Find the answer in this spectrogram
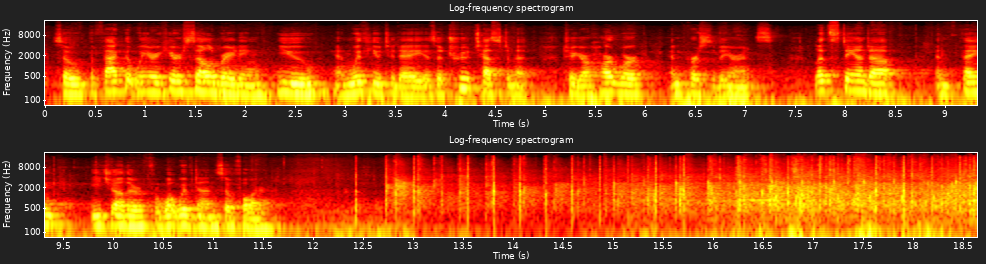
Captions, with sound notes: So the fact that we are here celebrating you and with you today is a true testament to your hard work and perseverance. Let's stand up and thank each other for what we've done so far. (audience applauds)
